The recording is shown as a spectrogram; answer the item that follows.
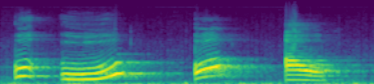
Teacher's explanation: बोलते समय जब हमारे होठों की आकृत गोल-गोल हो जाती है तो उसको वृत्त मुखी कहते हैं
